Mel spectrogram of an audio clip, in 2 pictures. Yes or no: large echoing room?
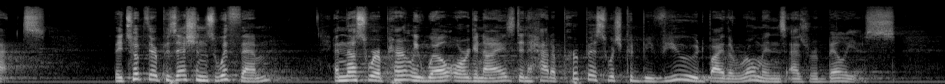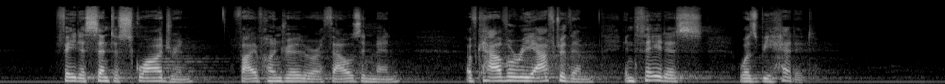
yes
